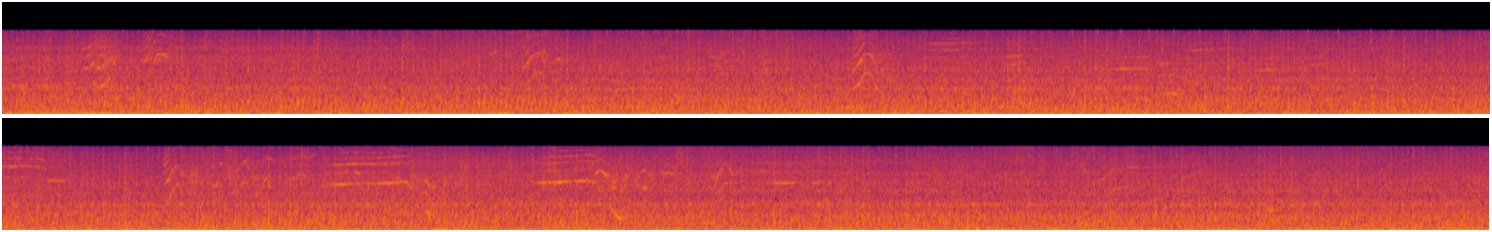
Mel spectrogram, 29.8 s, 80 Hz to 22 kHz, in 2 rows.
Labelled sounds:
0.7	1.8	killer whale, 0.46 to 8.0 kHz
4.7	5.9	killer whale, 0.99 to 5.1 kHz
6.9	8.0	killer whale, 0.90 to 4.3 kHz
8.4	9.0	killer whale, 0.72 to 8.0 kHz
9.1	10.4	killer whale, southern resident, J pod, call S01, 0.83 to 6.3 kHz
10.9	13.5	killer whale, southern resident, J pod, call S01, 0.67 to 6.6 kHz
14.7	15.7	killer whale, 1.1 to 8.0 kHz
16.4	19.6	killer whale, southern resident, call S10, 0.90 to 8.0 kHz
18.0	19.4	killer whale, southern resident, J pod, call S01, 1.1 to 8.0 kHz
20.0	21.3	killer whale, southern resident, J pod, call S01, 1.6 to 8.0 kHz
20.6	23.1	killer whale, southern resident, call S10, 1.2 to 7.9 kHz
22.1	23.5	killer whale, southern resident, 1.4 to 6.5 kHz
24.5	25.3	killer whale, southern resident, 1.3 to 8.0 kHz
25.6	26.9	killer whale, 0.51 to 8.0 kHz

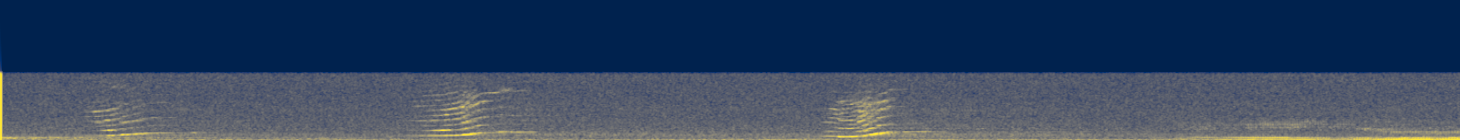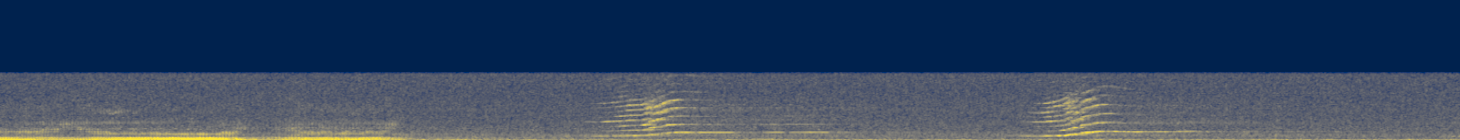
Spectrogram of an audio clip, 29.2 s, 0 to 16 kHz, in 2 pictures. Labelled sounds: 0.8	1.8	humpback whale, 0.80 to 3.7 kHz
4.1	5.4	humpback whale, 0.80 to 6.0 kHz
8.3	9.3	humpback whale, 0.80 to 4.6 kHz
12.4	12.8	humpback whale, 1.7 to 2.0 kHz
13.6	14.2	humpback whale, 0.83 to 1.4 kHz
20.4	22.0	humpback whale, 0.80 to 5.6 kHz
22.5	22.8	humpback whale, 0.93 to 1.9 kHz
24.8	26.6	humpback whale, 0.80 to 6.2 kHz

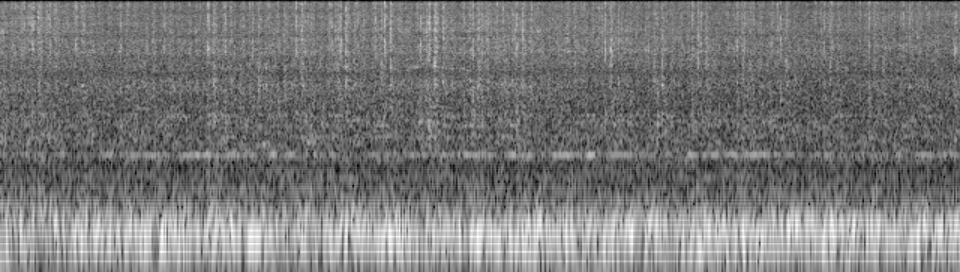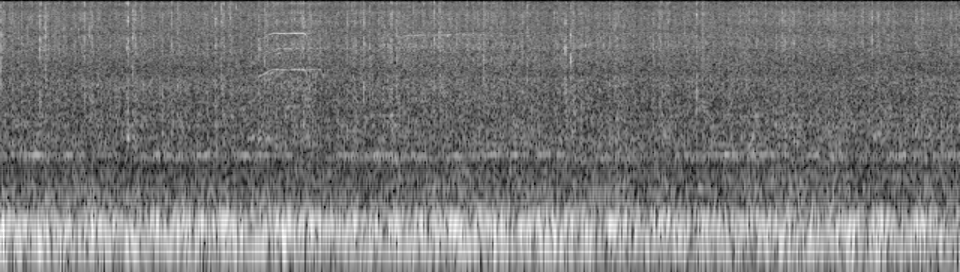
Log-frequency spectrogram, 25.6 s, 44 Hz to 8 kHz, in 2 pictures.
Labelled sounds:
16.2	17.0	killer whale, southern resident, 1.2 to 6.1 kHz

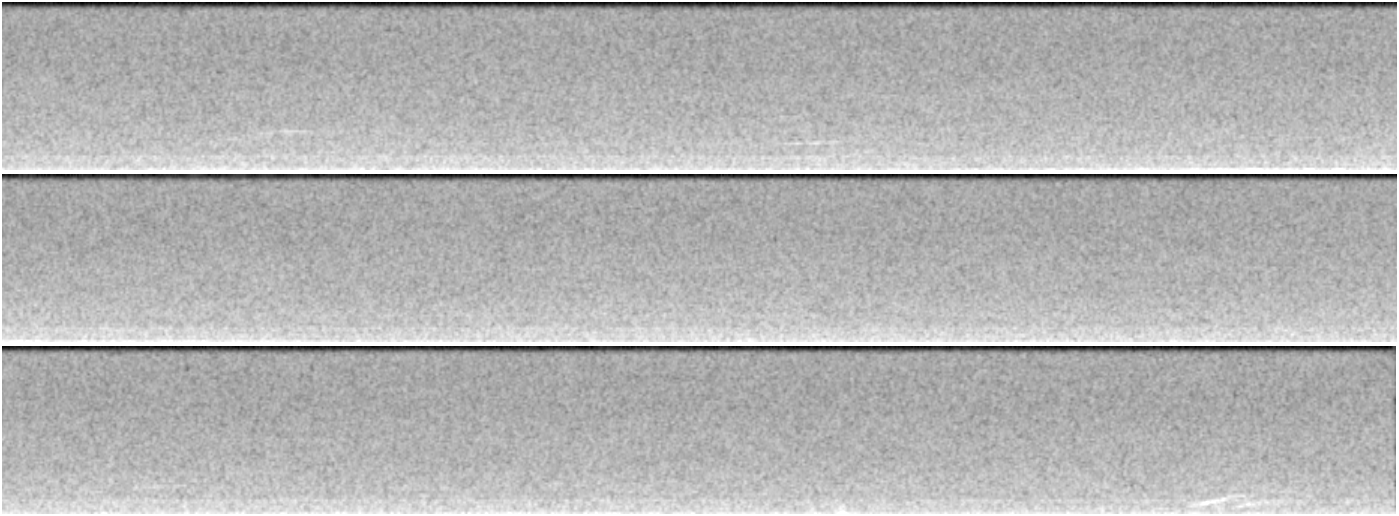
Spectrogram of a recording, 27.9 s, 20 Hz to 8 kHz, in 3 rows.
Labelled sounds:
5.4	5.6	humpback whale, 1.3 to 1.4 kHz

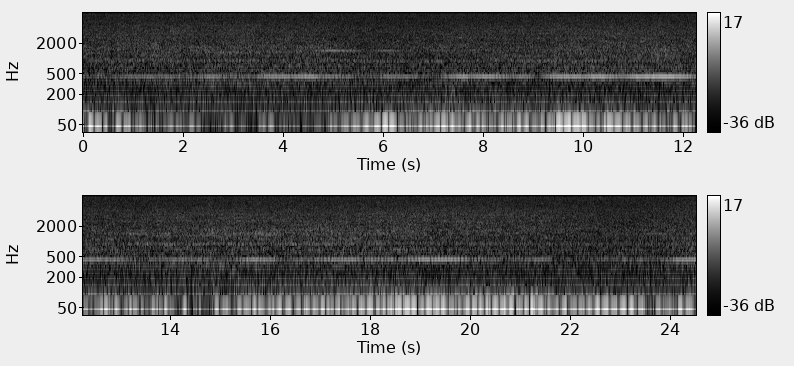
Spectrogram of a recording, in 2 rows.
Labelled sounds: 4.8	5.2	vessel noise, 1.4 to 1.5 kHz

